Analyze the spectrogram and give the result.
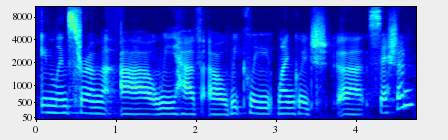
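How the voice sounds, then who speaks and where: Aussie woman, lowish voice, friendly and steady, faint music under it. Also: slow, clear, resonant tone. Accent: Australian. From Australia. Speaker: IT project specialist. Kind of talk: corporate interview. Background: soft music.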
